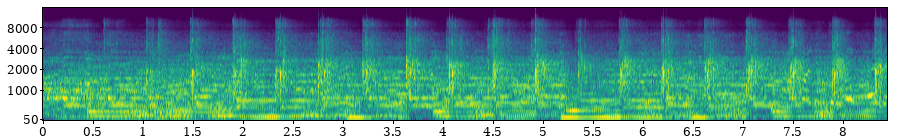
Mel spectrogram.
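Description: Live rock band playing an instrumental passage: electric keyboard chords and electric bass notes over a steady, evenly spaced beat.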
